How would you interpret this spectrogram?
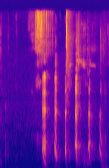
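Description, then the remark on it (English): Crunching of a guacamole flavored tortilla chip, bought at Chihuahua Market, being chewed: about six sharp, crackly bites in quick succession after a brief silence, loud, with no talking. “It is a guacamole flavored tortilla chip.”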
